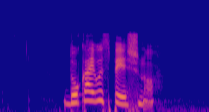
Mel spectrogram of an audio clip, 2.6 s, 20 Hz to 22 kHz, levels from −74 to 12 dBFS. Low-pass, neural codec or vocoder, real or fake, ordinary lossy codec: 7.2 kHz; none; real; none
